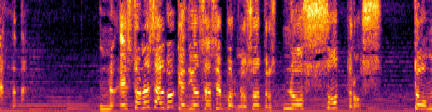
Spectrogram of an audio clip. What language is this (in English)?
Spanish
